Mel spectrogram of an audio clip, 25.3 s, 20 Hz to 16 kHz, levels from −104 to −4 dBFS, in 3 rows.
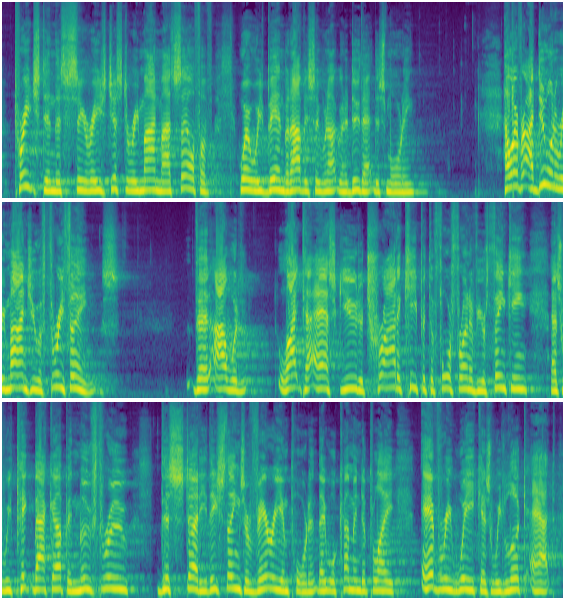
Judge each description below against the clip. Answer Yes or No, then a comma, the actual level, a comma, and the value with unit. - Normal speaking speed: Yes, average, 180 wpm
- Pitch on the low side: No, medium, 185 Hz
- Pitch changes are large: No, average, 3.6 semitones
